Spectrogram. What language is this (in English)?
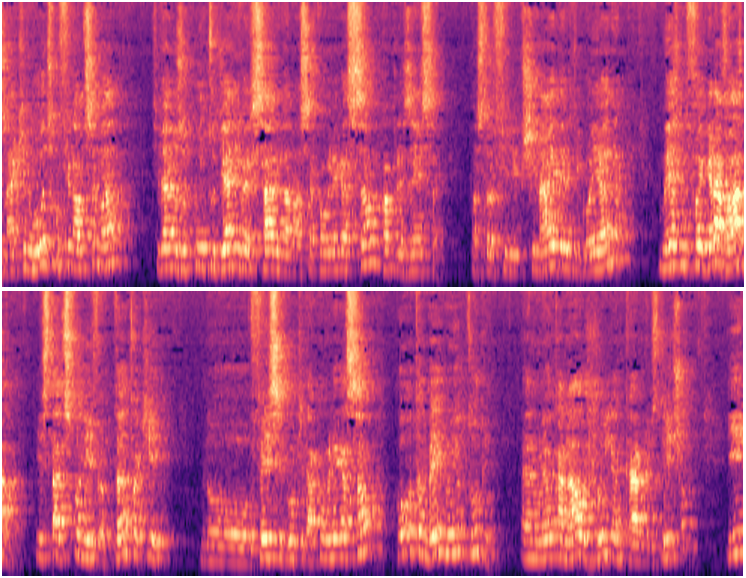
Portuguese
